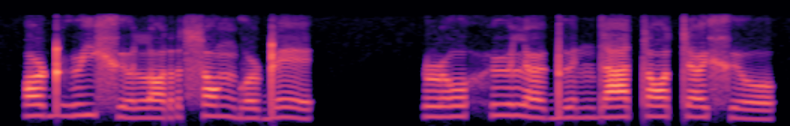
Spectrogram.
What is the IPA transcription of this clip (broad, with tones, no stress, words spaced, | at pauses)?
ɔ˦ɖʱʉ˦jxʲo˨ lɔ˨rsɔ˦ŋɡo˨ɖe˦˨ | ɭo˦ hʉ˦lœ˨d̪ɨ˨ nda˦ tɔ˦tœ˦xʲo˨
